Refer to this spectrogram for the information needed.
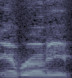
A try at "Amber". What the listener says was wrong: sorry, adding extra syllables.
